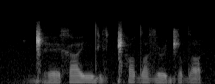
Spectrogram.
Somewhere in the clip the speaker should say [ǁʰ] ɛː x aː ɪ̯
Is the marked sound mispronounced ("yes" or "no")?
yes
